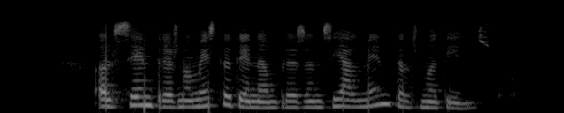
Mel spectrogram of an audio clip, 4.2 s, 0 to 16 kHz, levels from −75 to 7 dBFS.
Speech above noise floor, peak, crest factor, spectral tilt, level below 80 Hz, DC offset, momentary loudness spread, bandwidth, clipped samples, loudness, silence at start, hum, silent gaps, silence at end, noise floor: 32 dB; -24 dBFS; 16 dB; -3.5 dB/octave; -76 dBFS; under 0.1%; 10 LU; 8 kHz; under 0.1%; -40 LUFS; 0.7 s; none; none; 0.55 s; -72 dBFS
